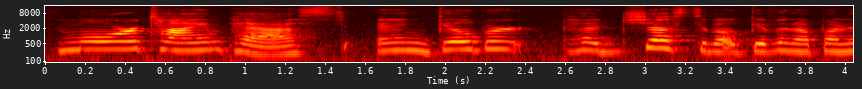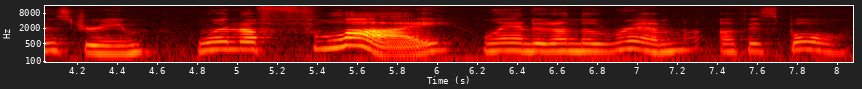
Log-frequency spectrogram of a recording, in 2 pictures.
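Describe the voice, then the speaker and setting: A woman reading a picture book aloud as a teacher would, animated, with hushed asides to young listeners. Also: high voice, slow, few pauses, rough recording.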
